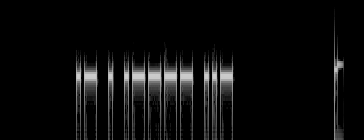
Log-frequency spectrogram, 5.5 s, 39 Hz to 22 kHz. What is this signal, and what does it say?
Morse code, heard as a keyed tone, about 21 wpm, 700 Hz. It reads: AE1U
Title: USA Call Signs - 4 Characters - 8x Character Spacing - 20wpm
